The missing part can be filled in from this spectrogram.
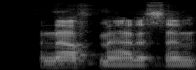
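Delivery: ordinary delivery, nothing marked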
